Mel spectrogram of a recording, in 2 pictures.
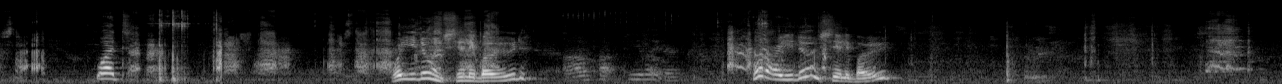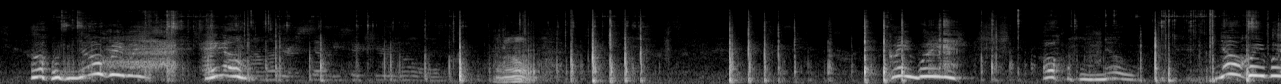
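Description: A parrot chatters and squawks in short bursts.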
